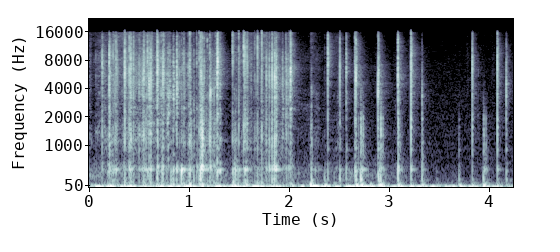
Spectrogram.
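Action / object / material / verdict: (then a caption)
tap / plastic paper trimmer / plastic / none. Long green nails scratch and tap the surface of a white plastic paper trimmer with an orange slider. Dense, bright scratching fills the first two seconds, then gives way to sharp, separate plastic taps with short, dry clicks.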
